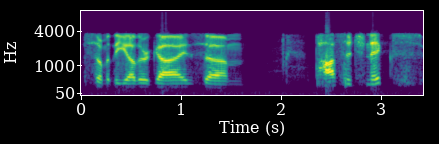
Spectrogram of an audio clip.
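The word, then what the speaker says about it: Pasečņiks: of the other guys passage NYX is how you say his last name andris pasta tunics okay so not possession X that Sal OTT of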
